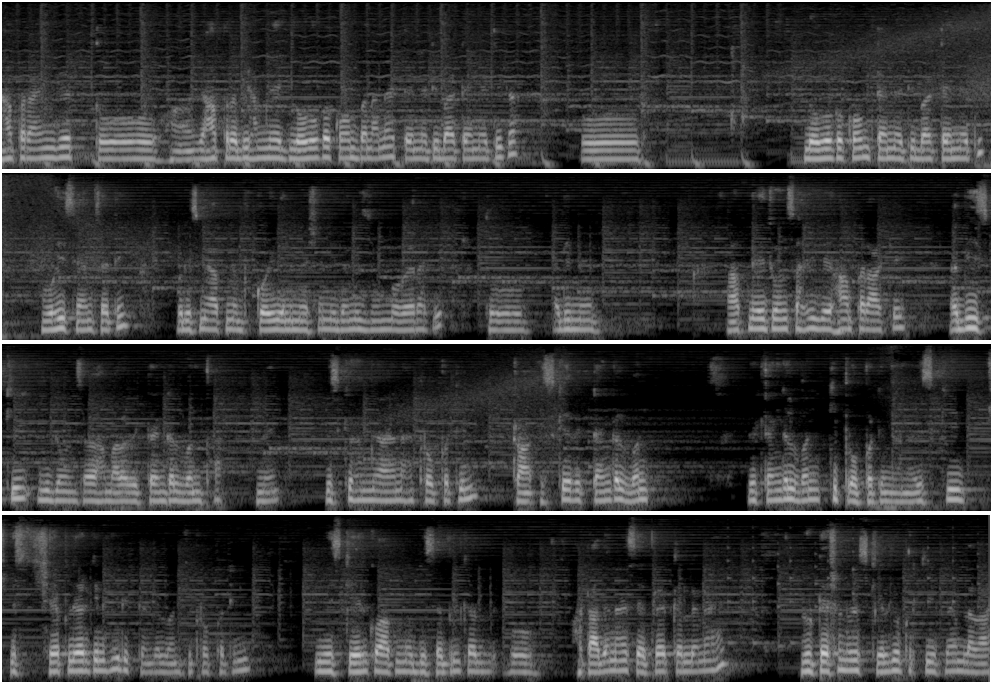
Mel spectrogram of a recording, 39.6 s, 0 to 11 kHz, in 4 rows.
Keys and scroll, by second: 7.3 ctrl+k, 38.5 u.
